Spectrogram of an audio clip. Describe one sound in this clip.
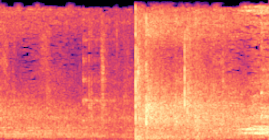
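A futsal ball is kicked in a large echoing hall.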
